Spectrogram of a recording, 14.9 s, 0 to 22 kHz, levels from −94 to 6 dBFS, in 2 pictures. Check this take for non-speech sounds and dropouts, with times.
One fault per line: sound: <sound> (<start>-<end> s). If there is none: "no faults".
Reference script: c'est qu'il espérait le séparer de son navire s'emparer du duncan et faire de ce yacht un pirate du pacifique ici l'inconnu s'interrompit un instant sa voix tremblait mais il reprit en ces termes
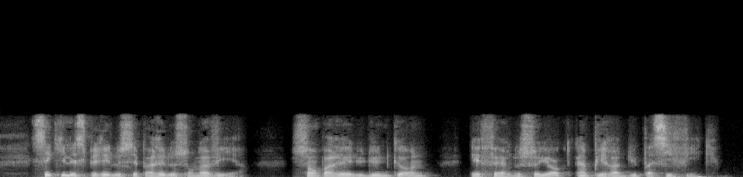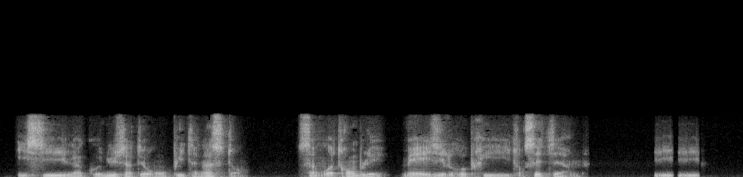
sound: laugh (14.0-14.4 s)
